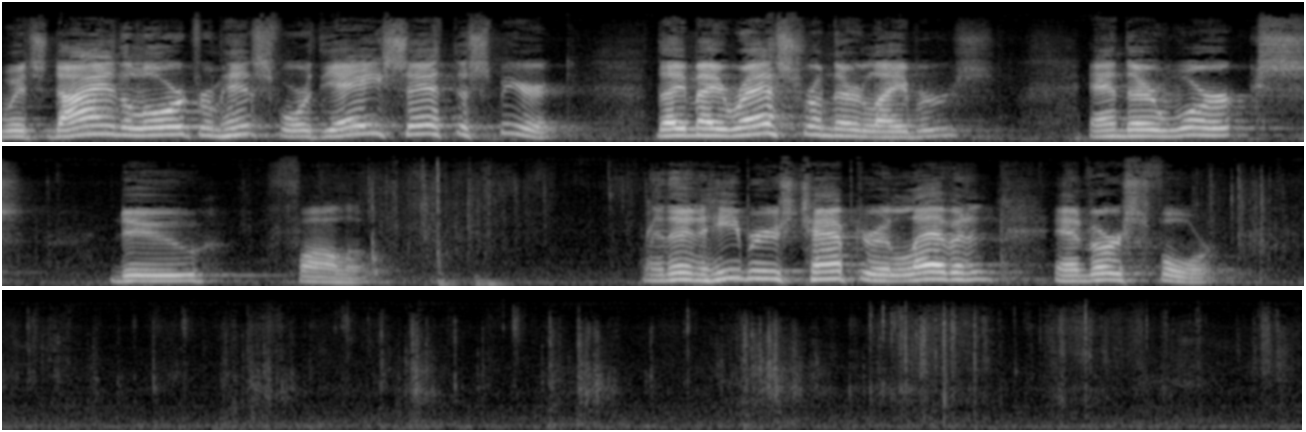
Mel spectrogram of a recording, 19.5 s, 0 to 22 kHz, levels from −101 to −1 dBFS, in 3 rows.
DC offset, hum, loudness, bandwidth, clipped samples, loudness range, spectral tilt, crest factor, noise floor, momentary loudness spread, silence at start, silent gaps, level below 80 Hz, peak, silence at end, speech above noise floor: under 0.1%; none; -28 LUFS; 15 kHz; under 0.1%; 10 LU; -4.5 dB/octave; 20 dB; -68 dBFS; 17 LU; 0 s; none; -74 dBFS; -10 dBFS; 6.95 s; 40 dB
